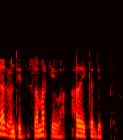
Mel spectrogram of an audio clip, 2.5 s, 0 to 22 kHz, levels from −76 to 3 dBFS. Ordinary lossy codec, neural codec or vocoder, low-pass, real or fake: AAC, 16 kbps; none; 19.8 kHz; real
